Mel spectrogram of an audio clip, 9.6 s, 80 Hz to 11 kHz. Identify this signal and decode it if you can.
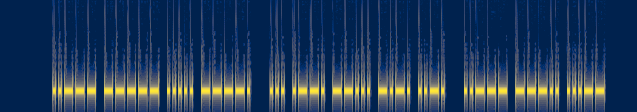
Morse code, heard as a keyed tone, about 28 wpm, 700 Hz. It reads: 2059 SP7CF 283
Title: Worked All Europe DX Contest - QTC Exchange - 28wpm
